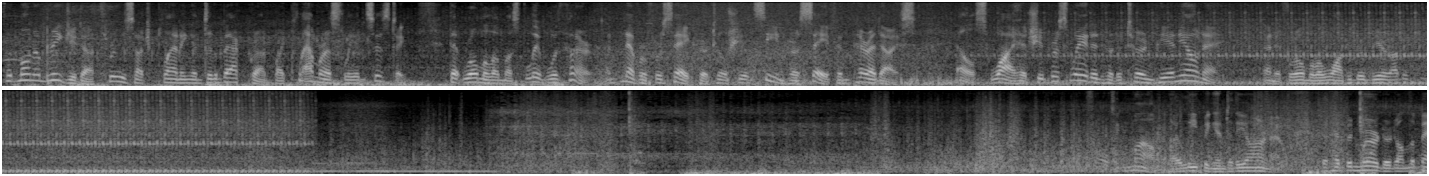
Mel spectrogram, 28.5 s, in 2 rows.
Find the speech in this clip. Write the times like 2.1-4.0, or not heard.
0.0-14.2, 25.1-28.4.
